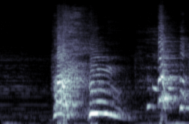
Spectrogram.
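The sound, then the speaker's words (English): A loud sneeze: a sharp breathy burst with a voiced, falling 'choo' tail, followed moments later by a second shorter burst. “I had to sneeze.”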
